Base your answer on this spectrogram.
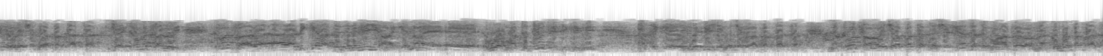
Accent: Sardinia, Italy; Io credo che, non perché sono sardo e difendo i sardi

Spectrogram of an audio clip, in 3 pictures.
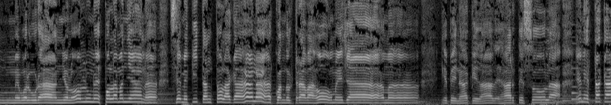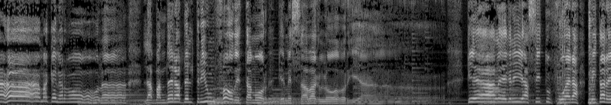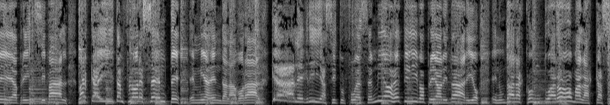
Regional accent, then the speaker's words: Andalusia, Spain; cada uno somos andaluces todos, pero éramos cada uno de una provincia.

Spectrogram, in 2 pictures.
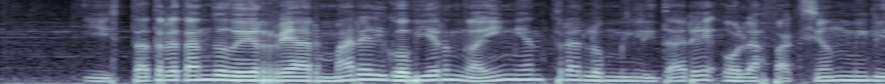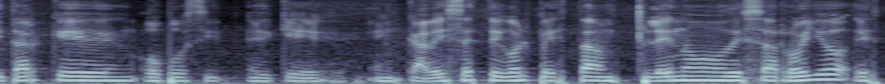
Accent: Chile; sobre todo para nosotros como chilenos también en alguna medida.

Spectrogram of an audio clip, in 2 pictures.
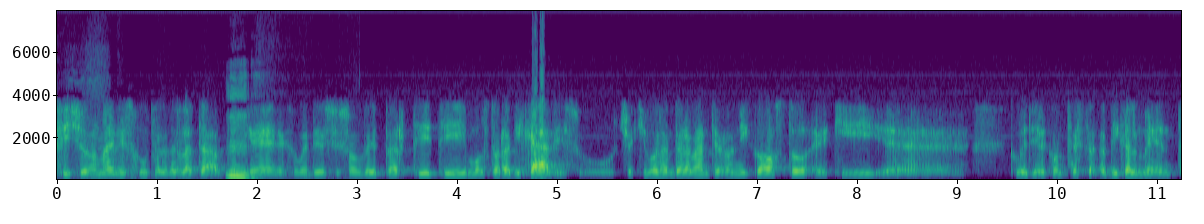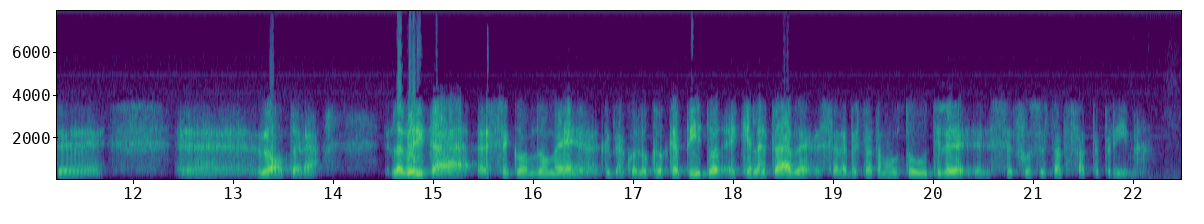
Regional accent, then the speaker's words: Milan, Lombardy, Italy; now in Rome, Italy; io sono milanese, sono lombardo, E tutte le volte, abito a Roma da anni, tutte le volte che torno al nord

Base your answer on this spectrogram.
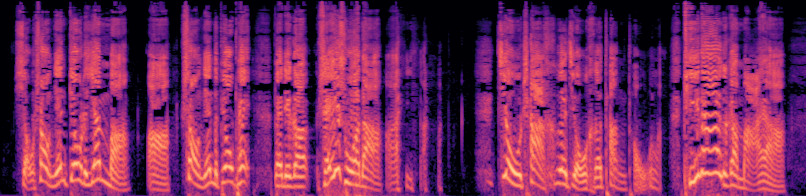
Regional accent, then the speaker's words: Shenyang, Liaoning, China; 这事情还真是在我老家发生的，辽宁大沈阳

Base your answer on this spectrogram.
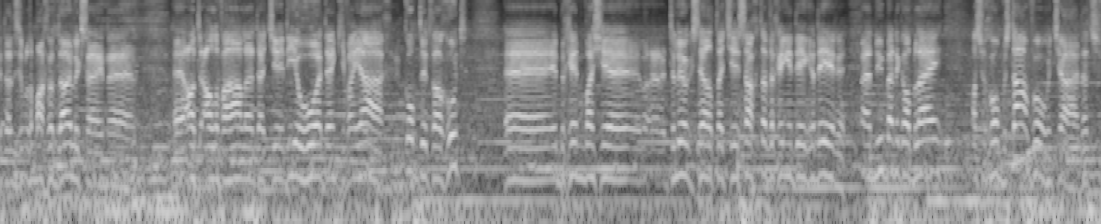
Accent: Arnhem, Gelderland, Netherlands; Dus ik kom uit Arnhem, ben hier geboren en getogen en altijd trots op Vitesse.

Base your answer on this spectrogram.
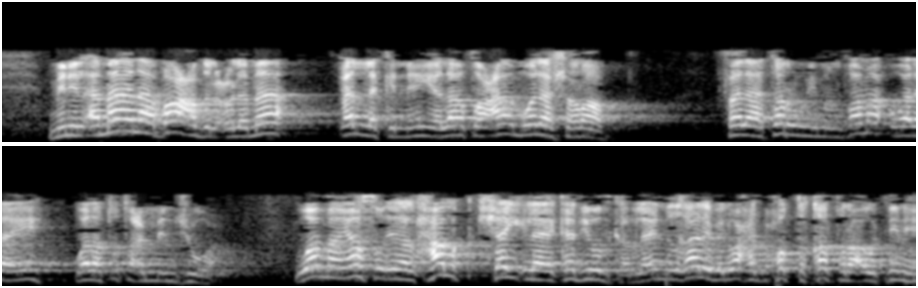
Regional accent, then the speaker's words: Egypt; سبحان الله، عندنا في مصر لما حد يدخل غرفة العمليات

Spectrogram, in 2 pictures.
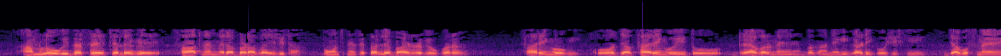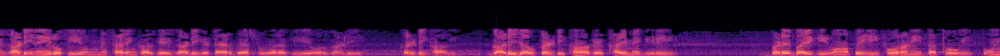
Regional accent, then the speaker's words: Gujrat, Punjab, Pakistan; میں گجرات کا رہنے والا ہوں.

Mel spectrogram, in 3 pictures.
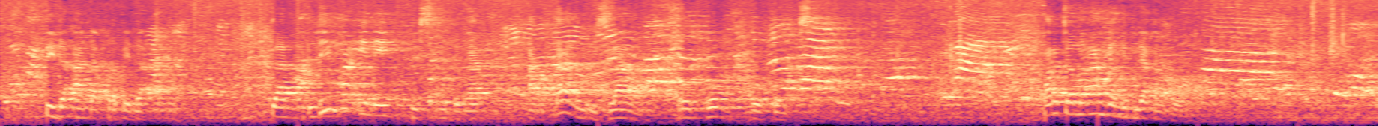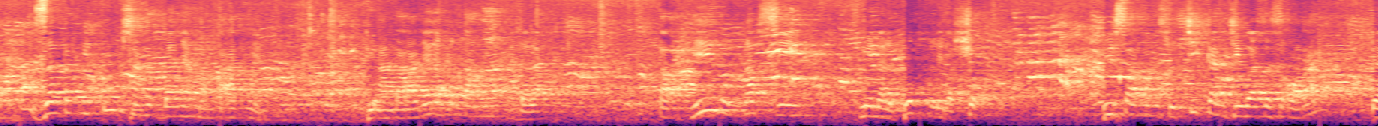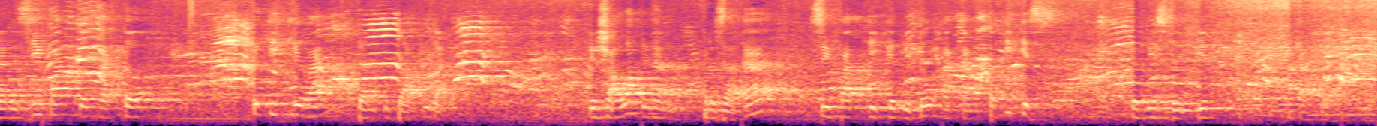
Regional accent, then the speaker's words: Brebes, Central Java, Indonesia; Saya lahir di Brebes. Pendidikan saya Madrasah Ibtidaiyah Islamiyah di Brebes tahun 80.

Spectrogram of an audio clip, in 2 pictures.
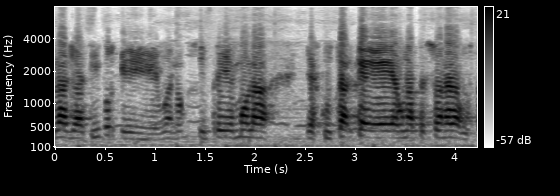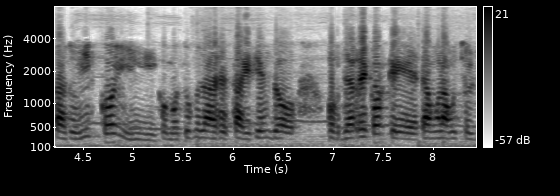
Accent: Spain; Yo creo que las canciones en español, nosotros siendo españoles, es como mejor puedes expresar tus ideas, ¿no?

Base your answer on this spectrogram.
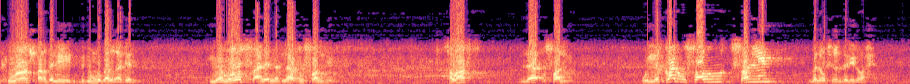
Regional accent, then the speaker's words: Egypt; في بلدنا مصر على الاقل انهم يعرفون ولا يفقهون

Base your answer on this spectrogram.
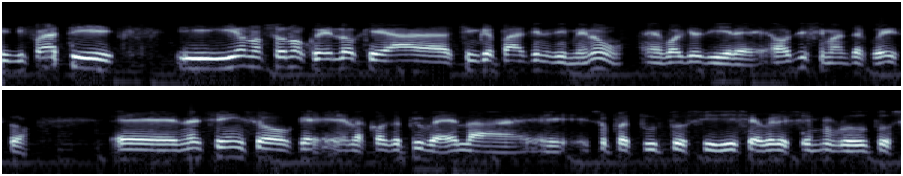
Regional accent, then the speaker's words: Veneto, Italy; veneti chiamiamo baccalà lo stoccafisso, e questo è sempre un problema spiegarlo ai clienti quando non sono veneti

